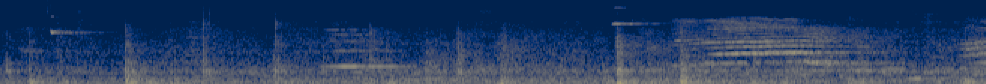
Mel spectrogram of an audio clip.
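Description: Children's footsteps knocking irregularly on stage steps as they climb up one after another, over low chatter. A high child's voice calls out for about a second near the end.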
